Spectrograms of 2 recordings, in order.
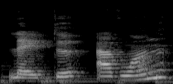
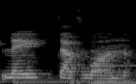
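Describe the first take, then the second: First: The 'de' is a separate syllable before 'avoine'. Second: The 'de' is elided and joined onto 'avoine'. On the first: The speaker calls it wrong. "if you say les deux avoine, they'll probably figure out what you're talking about" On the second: The speaker calls it right. "it's going to be les d'avoine"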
